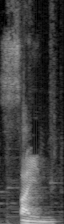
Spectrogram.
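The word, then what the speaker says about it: sign: एन जी को हमने pronunciation नहीं किया है साइन सेकंड शब्द है रिजाइन रिजाइन लिख सकते हो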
